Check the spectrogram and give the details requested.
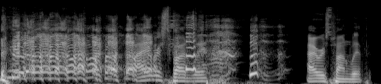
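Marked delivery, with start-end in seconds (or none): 0.0-2.4 words broken by laughter; giggling through it; laughing. Real, not acted. Reading a funny text exchange.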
